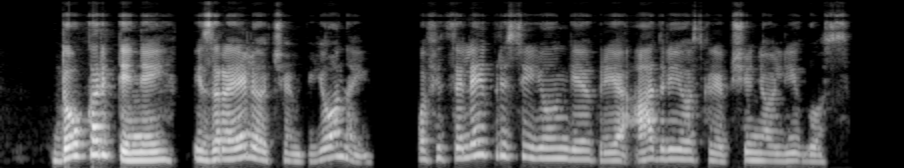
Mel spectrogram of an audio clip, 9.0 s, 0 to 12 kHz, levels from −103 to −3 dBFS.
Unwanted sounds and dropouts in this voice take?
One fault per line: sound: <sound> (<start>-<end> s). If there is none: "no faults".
no faults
